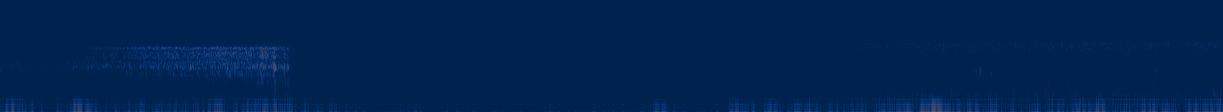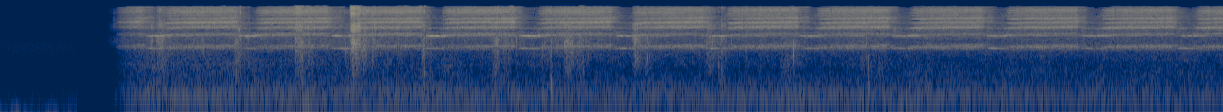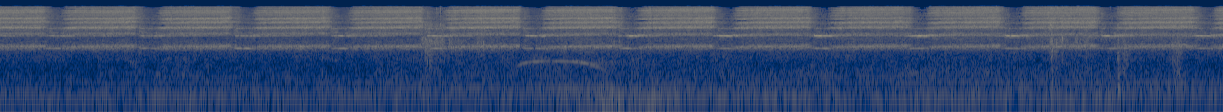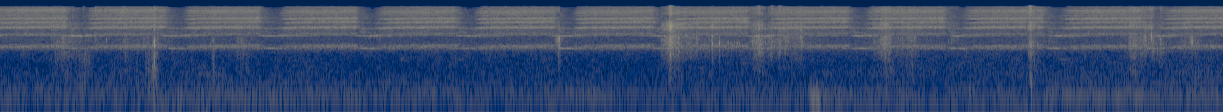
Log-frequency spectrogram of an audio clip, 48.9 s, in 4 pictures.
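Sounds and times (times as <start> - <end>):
footsteps on dry leaves: 13.4 - 21.6, 34.8 - 39.3, 43.3 - 48.9
insects chirping in pulses: 13.4 - 48.9
whistle-like drone: 13.4 - 48.9.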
